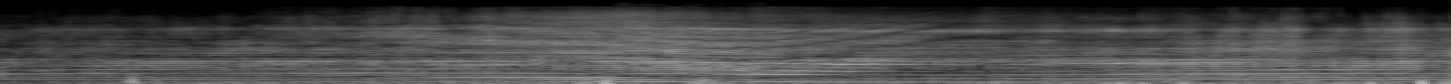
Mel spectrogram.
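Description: A control line aerobatic model plane's small glow engine flying laps: a high, buzzing propeller whine that rises and falls with a Doppler sweep as the plane circles, close and continuous, with no talk.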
